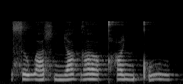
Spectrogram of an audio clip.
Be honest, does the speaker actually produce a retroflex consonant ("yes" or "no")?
no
